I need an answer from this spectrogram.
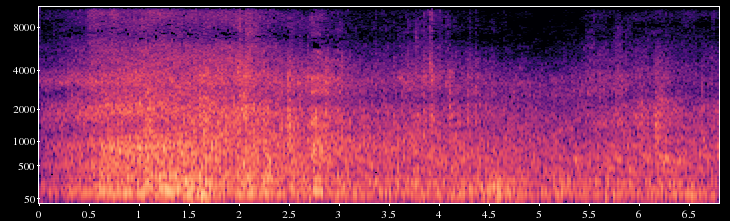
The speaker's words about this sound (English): Fuck, there's traffic and there's not really a sidewalk to be walking here, so it's pretty dangerous. And it's already dark.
